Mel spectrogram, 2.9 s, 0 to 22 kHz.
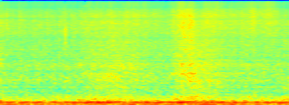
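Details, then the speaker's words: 1972 Chevy C10 with non-original 350 small-block V8 from a 74-75 C10, headers, Rochester carburetor with electric choke, fuel at 6 psi, TH400: starts easily into a deep, steady, smooth V8 rumble with no knocks or misses; running normally. "go ahead and fire it up and have a listen starts really easy and smooth"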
